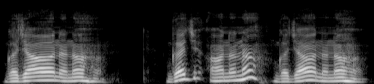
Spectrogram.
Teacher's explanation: गज प्लस आननः, गज, जा में से आ है अंतिम वर्ण और आनना का प्रथम आ, दीर्घ आ है, तो आ और आ मिलकर एक दीर्घ आ रह जाएगा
